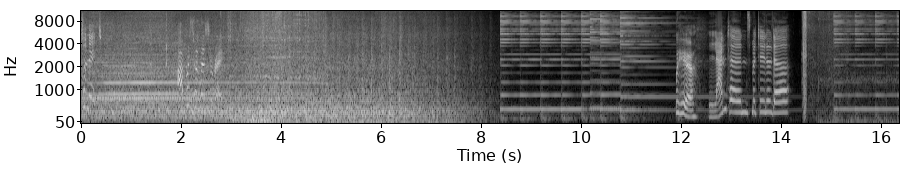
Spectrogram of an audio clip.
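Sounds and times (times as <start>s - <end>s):
train passing: 0.0s - 8.3s
speech: 12.2s - 14.2s.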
